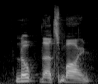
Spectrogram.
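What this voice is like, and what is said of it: Deep character voice. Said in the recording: “deep voice”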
